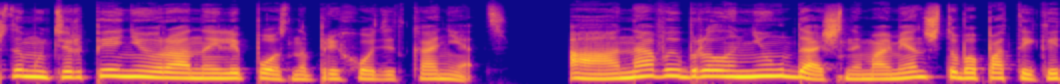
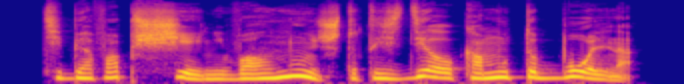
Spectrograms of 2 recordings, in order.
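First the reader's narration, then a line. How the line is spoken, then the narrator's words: Hissing. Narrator (Russian): прошипела Элли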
